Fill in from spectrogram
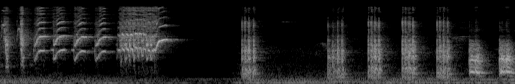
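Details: Javan myna song as a lure for mynas: a quick run of bright ringing notes, a harsh burst, a quiet gap, then spaced loud rasping chack notes.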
